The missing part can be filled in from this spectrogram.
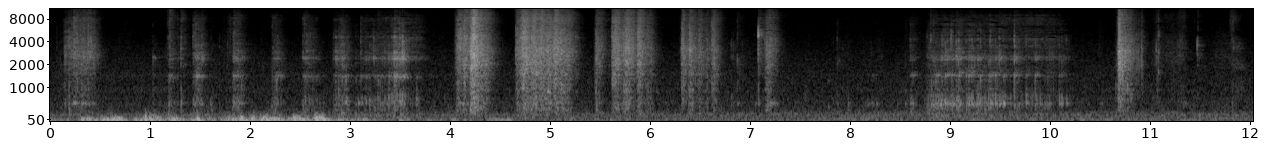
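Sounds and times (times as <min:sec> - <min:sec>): slurping through a straw: 0:08.6 - 0:10.2.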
